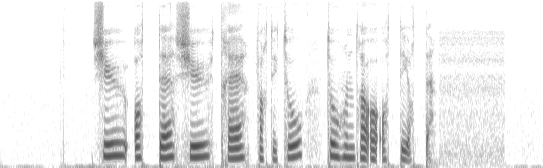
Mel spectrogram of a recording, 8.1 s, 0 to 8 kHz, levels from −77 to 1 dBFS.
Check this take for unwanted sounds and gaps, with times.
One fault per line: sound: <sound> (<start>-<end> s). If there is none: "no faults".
no faults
